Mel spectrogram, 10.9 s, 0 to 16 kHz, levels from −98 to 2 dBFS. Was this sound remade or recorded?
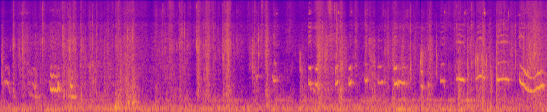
recorded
